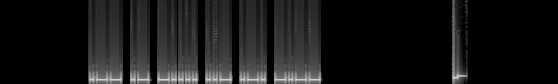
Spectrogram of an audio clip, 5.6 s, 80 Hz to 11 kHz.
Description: Morse code, heard as a keyed tone, about 34 wpm, 700 Hz. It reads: WA6URY
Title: Call Signs - 35wpm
